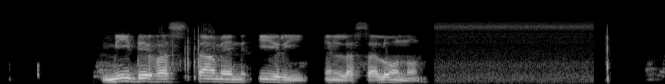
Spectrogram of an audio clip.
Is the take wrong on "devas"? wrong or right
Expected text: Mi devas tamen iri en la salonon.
right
